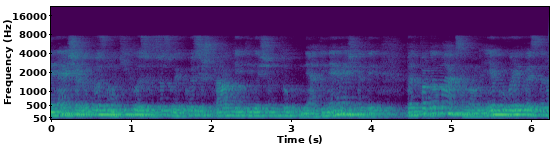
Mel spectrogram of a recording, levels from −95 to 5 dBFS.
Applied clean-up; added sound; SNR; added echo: none; none; none; reverberation time 1.1 s.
